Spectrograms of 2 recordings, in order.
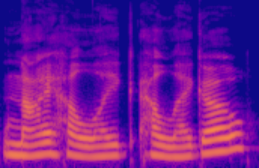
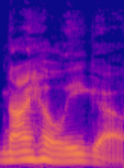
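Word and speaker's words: Nihilego: She ends up finding I'm going to butcher the name of this Pokemon. Nihil Helgo almost Nihiliggo.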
